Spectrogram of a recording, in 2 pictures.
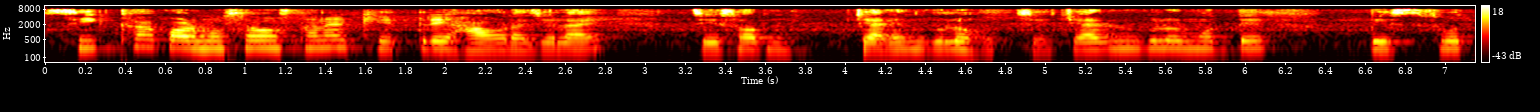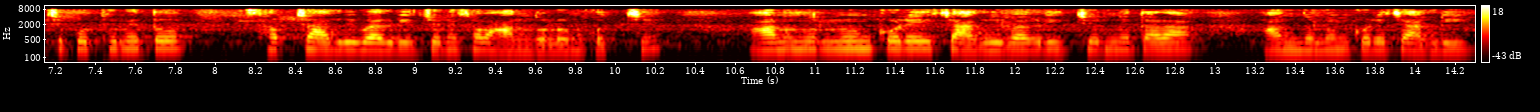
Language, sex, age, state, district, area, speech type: Bengali, female, 18-30, West Bengal, Howrah, urban, spontaneous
